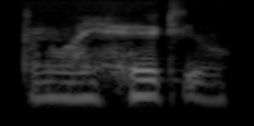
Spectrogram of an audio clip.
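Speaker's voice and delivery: very slow, every word weighed; slow cold hatred. Acted. Husband telling his wife he hates her, slow and cold. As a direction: let it land word by word.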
